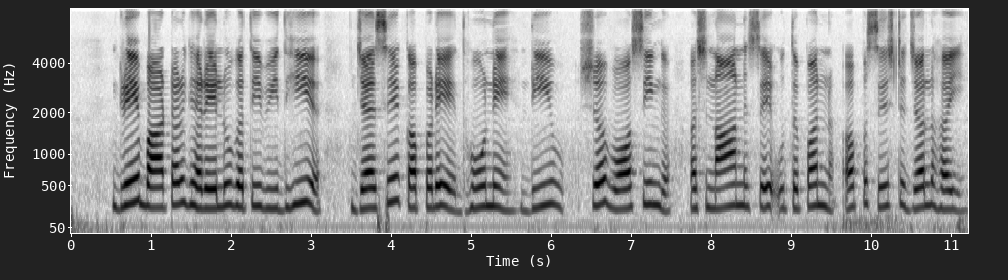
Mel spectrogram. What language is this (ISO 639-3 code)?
mag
